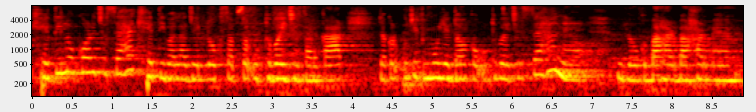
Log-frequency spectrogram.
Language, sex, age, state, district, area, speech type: Maithili, female, 18-30, Bihar, Sitamarhi, urban, spontaneous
